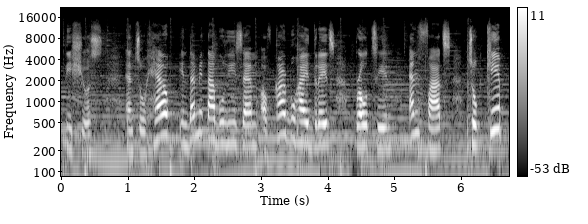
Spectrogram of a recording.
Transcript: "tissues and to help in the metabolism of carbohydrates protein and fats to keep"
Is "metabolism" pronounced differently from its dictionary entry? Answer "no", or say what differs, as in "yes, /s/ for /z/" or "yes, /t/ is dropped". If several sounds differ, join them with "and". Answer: yes, /s/ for /z/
